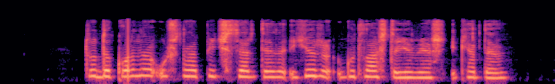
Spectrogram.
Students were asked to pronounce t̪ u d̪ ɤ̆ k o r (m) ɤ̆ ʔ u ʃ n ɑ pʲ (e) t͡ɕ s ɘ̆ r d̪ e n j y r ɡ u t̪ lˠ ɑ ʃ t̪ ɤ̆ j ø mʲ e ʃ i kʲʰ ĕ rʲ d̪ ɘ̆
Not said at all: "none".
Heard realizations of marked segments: n, i

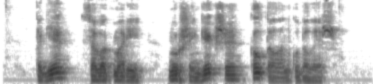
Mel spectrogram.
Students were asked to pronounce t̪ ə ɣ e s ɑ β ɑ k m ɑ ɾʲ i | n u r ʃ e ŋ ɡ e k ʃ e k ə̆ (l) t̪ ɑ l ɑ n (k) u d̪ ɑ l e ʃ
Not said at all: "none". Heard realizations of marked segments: l, k

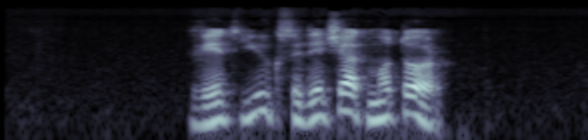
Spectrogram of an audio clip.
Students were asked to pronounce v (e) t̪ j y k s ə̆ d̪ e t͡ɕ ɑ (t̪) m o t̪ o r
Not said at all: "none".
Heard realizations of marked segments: e, t̪

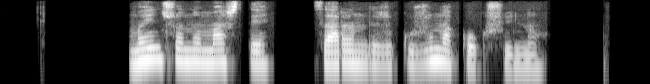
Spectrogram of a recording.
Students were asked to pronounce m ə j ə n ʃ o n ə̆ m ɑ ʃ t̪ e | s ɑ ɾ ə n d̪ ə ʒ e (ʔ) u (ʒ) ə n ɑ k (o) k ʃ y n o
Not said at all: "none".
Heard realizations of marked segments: k, ʒ, o

